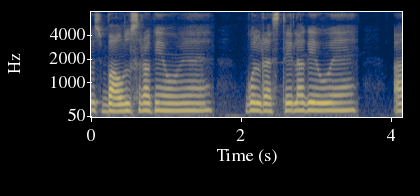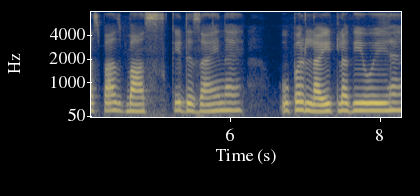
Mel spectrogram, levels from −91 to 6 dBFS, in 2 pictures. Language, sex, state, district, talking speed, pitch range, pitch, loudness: Hindi, female, Jharkhand, Sahebganj, 130 wpm, 205-215 Hz, 215 Hz, -18 LUFS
